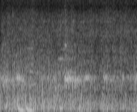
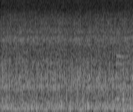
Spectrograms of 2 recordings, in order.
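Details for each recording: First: Home air conditioner outdoor unit whose fan spins slowly and heavily, making a dull rumble with repeated creaking squeaks, causing poor cooling, high amps and high electricity bills: worn condenser fan motor bearings. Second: Home air conditioner outdoor unit, fan previously turning slowly with cracking noises, causing high amps and poor cooling, after repair: even, steady airy whoosh with no cracking or ticking, outdoor fan now spinning fast and normally.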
